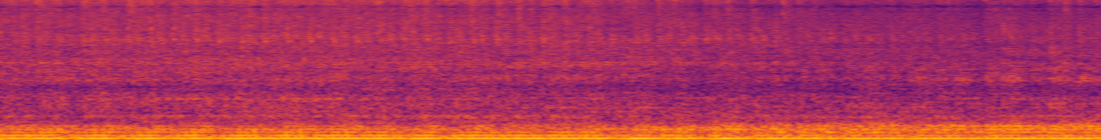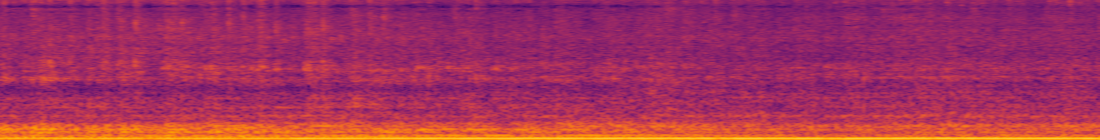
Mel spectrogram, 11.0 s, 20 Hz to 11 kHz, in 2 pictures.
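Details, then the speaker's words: 1964 Chevy II Gasser, LS V8 swap with Holley Terminator X, first start; loud deep steady idle sitting fast and slowly easing lower toward the 800 rpm target as coolant temp rises, sounding better the longer it ran; high idle on cold engine. "So that graph's gonna look like, you know, as the coolant temp increases, it'll go down to your target. Oh, okay. But, you know. Well, it's sounding better the longer it ran beca"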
